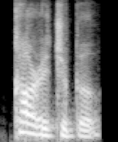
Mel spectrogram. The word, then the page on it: corrigible: Indian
